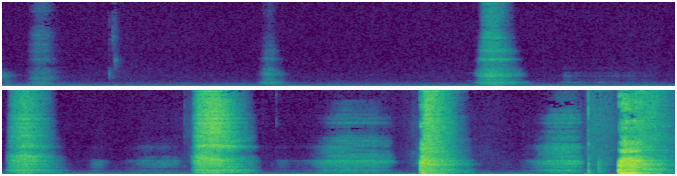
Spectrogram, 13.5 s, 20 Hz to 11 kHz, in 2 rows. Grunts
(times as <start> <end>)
12.9 13.4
